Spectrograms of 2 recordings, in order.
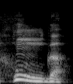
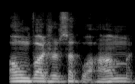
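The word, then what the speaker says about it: hūṃ: Whom is pronounced like hung like h u n g h like hung right that's more powerful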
